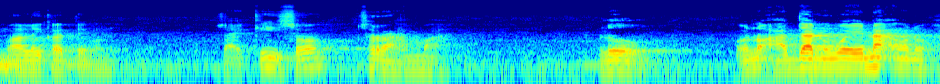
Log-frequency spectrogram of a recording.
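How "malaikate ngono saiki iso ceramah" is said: usual speaking voice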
